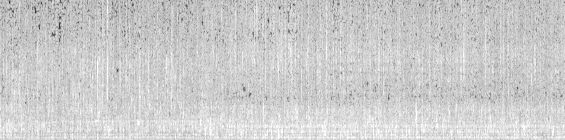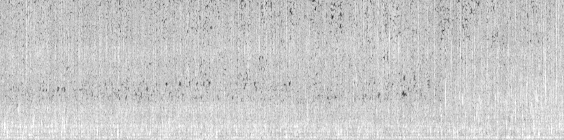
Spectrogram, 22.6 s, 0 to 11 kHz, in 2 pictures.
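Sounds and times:
stream flowing through nature in Finland: 0:00.0 - 0:22.5.

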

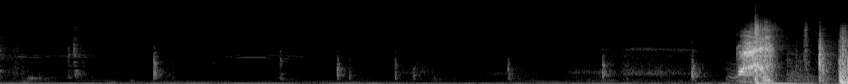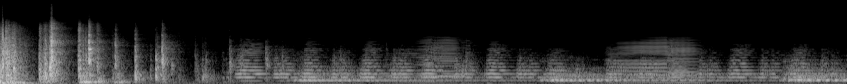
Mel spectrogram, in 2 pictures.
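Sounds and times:
heavy dull bludgeoning blows: 0:07.5 - 0:16.9
sustained low ominous tonal drone: 0:11.2 - 0:16.9.

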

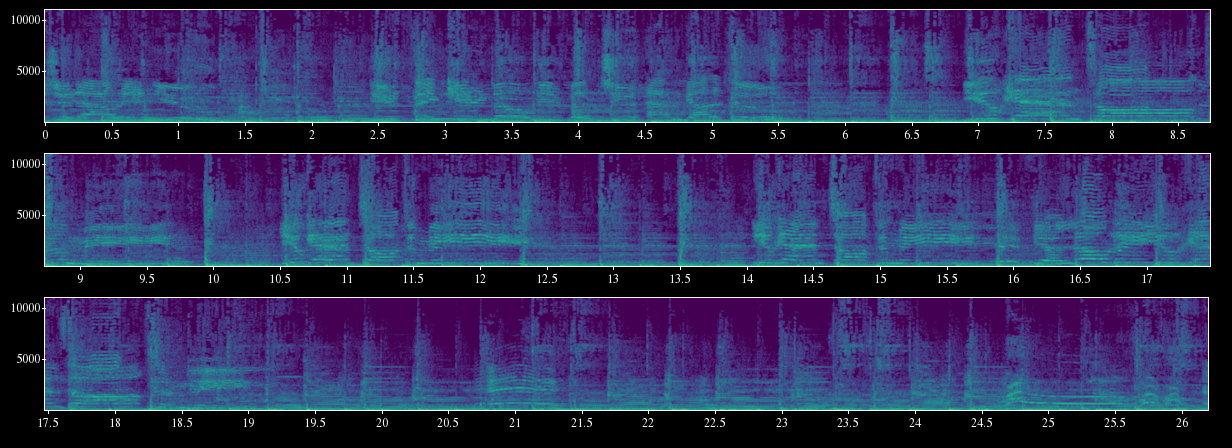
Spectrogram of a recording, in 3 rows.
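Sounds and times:
speech: 0:00.0 - 0:01.8
loud dense full band music: 0:00.0 - 0:26.1
dog barking and yipping: 0:25.6 - 0:26.1.

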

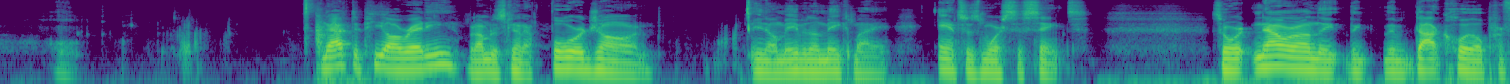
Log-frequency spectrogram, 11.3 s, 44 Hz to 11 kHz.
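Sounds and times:
person sipping coffee: 0:00.0 - 0:02.6, 0:05.4 - 0:06.9
swallow: 0:00.0 - 0:02.7, 0:05.4 - 0:06.8
small wet mouth clicks: 0:00.4 - 0:02.5, 0:05.4 - 0:05.7
speech: 0:02.4 - 0:05.0, 0:05.6 - 0:08.2, 0:09.1 - 0:11.3.

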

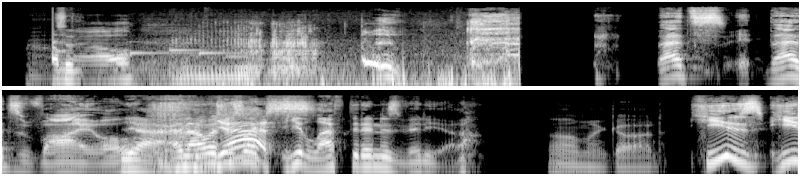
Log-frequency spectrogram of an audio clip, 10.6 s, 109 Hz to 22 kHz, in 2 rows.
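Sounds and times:
speech: 0:00.4 - 0:03.4, 0:04.4 - 0:10.6
fart played from a video: 0:01.3 - 0:02.2.

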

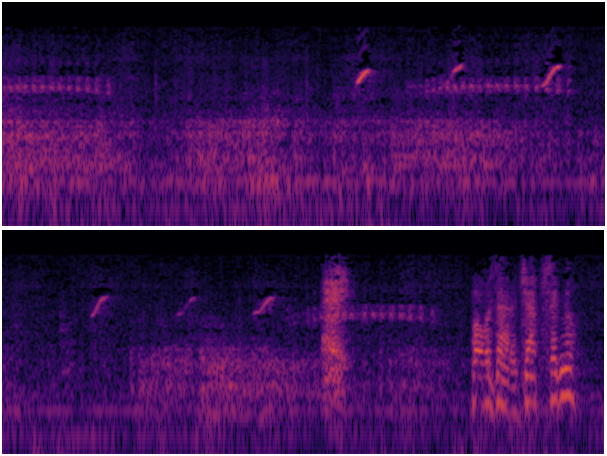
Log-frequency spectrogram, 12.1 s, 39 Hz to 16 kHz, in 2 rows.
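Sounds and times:
low steady outdoor rumble: 0:00.0 - 0:12.0
bird mating call: 0:03.5 - 0:05.8, 0:06.9 - 0:10.3
speech: 0:10.8 - 0:11.9.

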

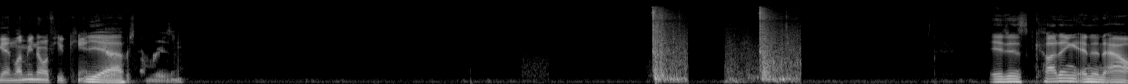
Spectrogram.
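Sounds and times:
speech: 0:00.0 - 0:01.9, 0:09.9 - 0:11.2
gunfire from a gun in a video game: 0:06.5 - 0:08.0.

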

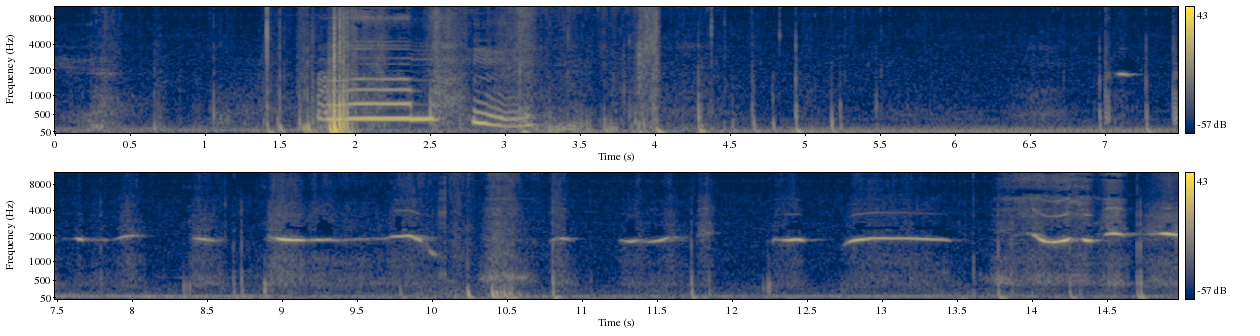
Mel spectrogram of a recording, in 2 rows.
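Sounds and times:
low steady hum: 0:00.0 - 0:14.9
person whistling a wandering tune: 0:07.0 - 0:10.2, 0:10.8 - 0:14.9.

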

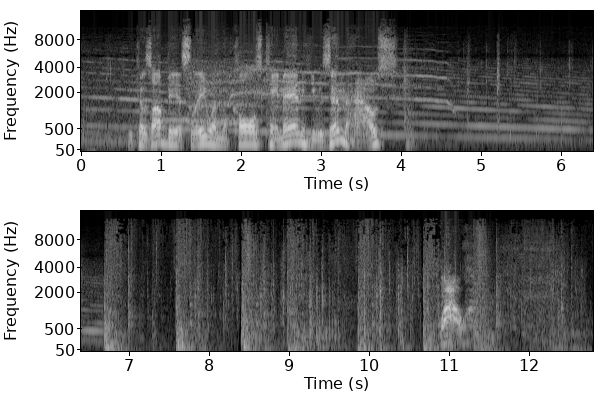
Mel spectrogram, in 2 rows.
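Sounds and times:
speech: 0:00.6 - 0:04.3
door being smashed open with splintering cracks: 0:06.7 - 0:12.8.

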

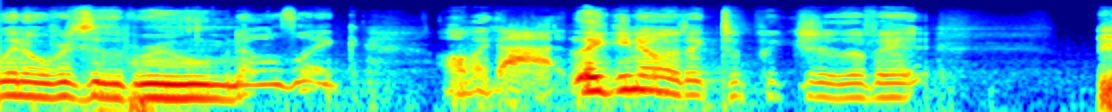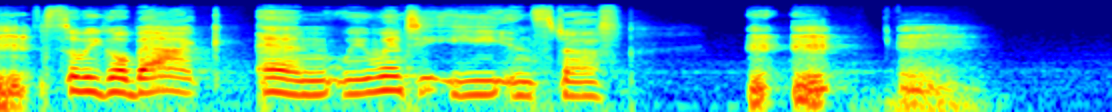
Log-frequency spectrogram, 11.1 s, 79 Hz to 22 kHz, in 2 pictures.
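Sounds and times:
speech: 0:00.0 - 0:04.8, 0:05.5 - 0:10.4
person clearing throat: 0:05.5 - 0:05.8, 0:09.3 - 0:10.5.

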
